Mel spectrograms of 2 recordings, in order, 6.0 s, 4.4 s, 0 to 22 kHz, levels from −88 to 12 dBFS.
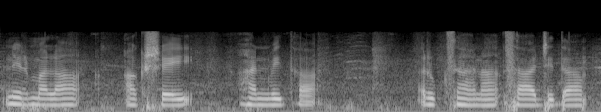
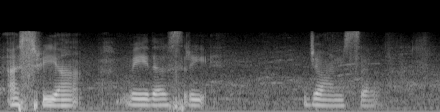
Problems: constant background noise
